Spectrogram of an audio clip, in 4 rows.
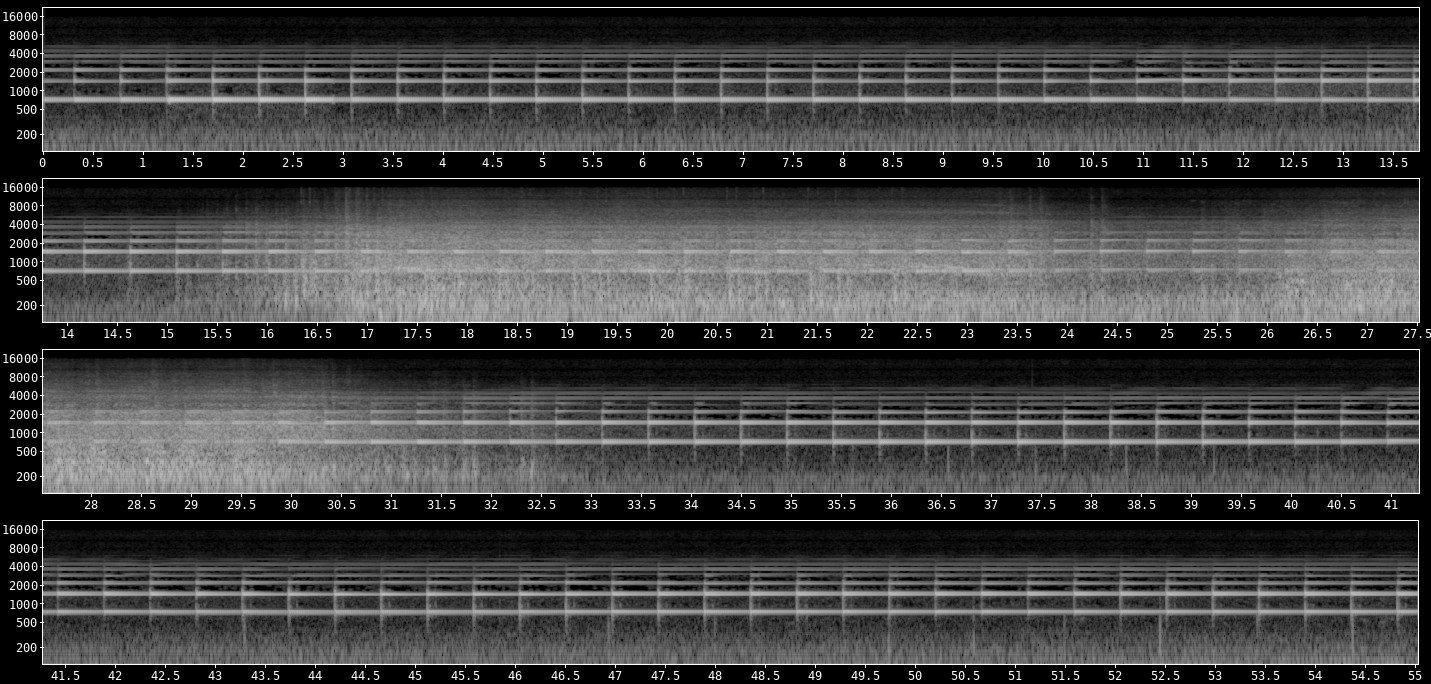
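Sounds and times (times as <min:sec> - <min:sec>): level crossing warning bell: 0:00.0 - 0:55.0
train wheels rumbling on rail: 0:14.2 - 0:33.7.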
